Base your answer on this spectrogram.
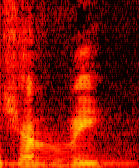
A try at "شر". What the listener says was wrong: रा को पूर्ण नहीं करेंगे, बरीक रा। من شر ما خلق.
